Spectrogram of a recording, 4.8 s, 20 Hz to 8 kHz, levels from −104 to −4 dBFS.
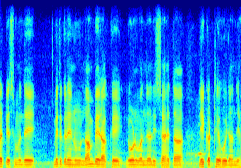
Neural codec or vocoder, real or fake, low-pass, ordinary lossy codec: none; real; 7.2 kHz; Opus, 16 kbps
